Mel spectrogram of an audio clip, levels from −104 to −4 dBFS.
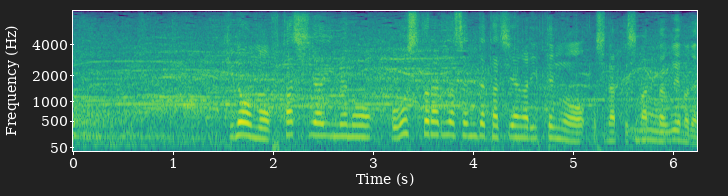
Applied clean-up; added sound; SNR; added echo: none; none; none; none.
